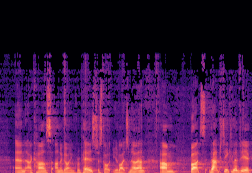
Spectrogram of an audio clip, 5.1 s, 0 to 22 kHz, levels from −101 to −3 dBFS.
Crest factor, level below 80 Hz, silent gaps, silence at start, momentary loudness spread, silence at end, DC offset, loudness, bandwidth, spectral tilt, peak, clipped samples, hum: 20 dB; -56 dBFS; none; 0.3 s; 9 LU; 0 s; under 0.1%; -21 LUFS; 15.5 kHz; -4.5 dB/octave; -2 dBFS; under 0.1%; none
